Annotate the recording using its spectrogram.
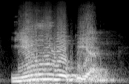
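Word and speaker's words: European: আবার দেখো ইউরোপিয়ান, ইউ এর ইউরোপিয়ান, এটার উচ্চারণ কি ইউ, ইউ সাউন্ড হলো কনসোনেন্ট সাউন্ড, এটা মনে রাখবা, ব্যতিক্রম।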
